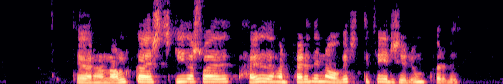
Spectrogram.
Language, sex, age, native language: Icelandic, female, 30-39, Icelandic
